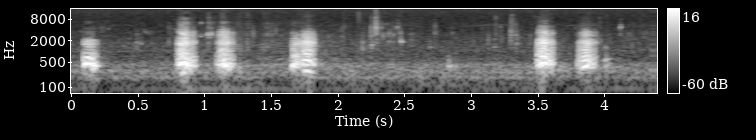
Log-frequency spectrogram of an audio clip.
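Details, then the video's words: Harsh, croaking grunts from a roseate spoonbill, each brief and throaty, delivered singly or in close pairs with gaps of about half a second to a second and a half. "Roseate spoonbill call"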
